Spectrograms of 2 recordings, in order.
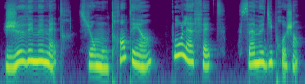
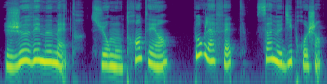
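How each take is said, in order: Both takes have the same delivery.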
